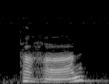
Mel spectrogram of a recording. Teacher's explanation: the unwritten vowel is realized as a short ah sound. Recall that otherwise, an unwritten vowel is pronounced as short o.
